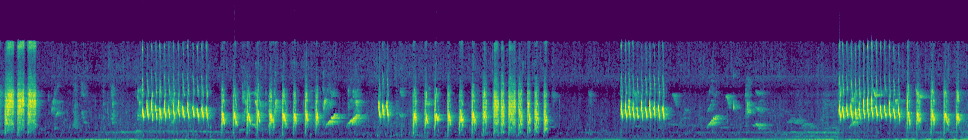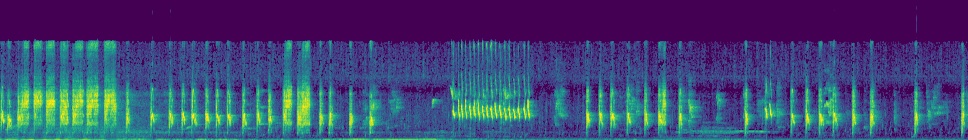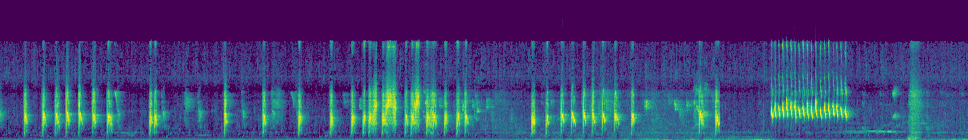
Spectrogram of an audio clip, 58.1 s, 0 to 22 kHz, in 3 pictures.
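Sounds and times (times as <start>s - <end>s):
songbirds chattering: 0.0s - 53.2s, 54.0s - 57.6s
bird chirps: 12.4s - 13.5s, 54.1s - 57.4s.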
